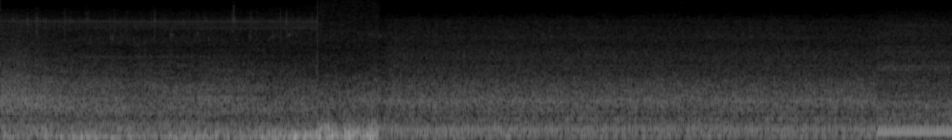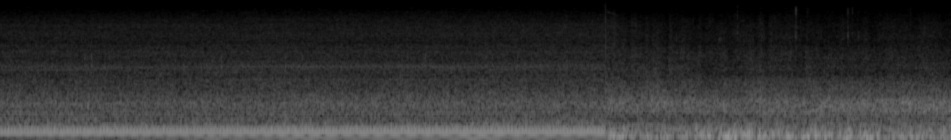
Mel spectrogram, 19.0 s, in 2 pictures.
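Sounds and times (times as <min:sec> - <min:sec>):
wind and tyre rush: 0:00.0 - 0:04.2, 0:15.6 - 0:19.0
car engine cruising: 0:07.2 - 0:19.0.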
